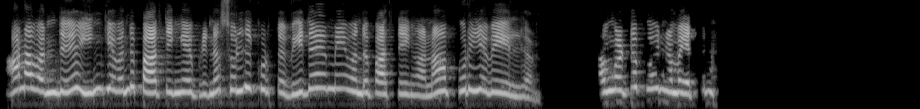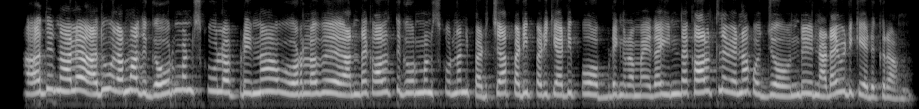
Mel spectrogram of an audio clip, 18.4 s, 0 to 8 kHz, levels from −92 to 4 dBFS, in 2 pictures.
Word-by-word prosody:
ஆனா, 435 +3 +2
வந்து 335 0 +1 0.2
இங்க 420 +4 -3
வந்து 390 +6 -2
பாத்தீங்க 325 0 +2
அப்டீன்னா, 290 +4 -5
சொல்லிக் 415 +4 -2
குடுத்த 375 -5 -6
விதமே 425 +6 -2
வந்து 325 -1 -1
பாத்தீங்கன்னா, 295 -1 -2 0.2
புரியவே 375 -3 -1
இல்ல. 240 -1 -9 0.8
அவுங்கள்ட்ட 390 +6 -1
போய் 425 -1 -5
நம்ம 330 -1 +1
எத்தன 340 +3 -11 2.4
அதுனால 365 0 +3 0.2
அதுவும் 410 +8 +1
இல்லாம 365 +1 +5
அது 315 - -1
கவர்மெண்ட் 370 +6 0
ஸ்கூல் 370 -2 -4
அப்டீன்னா, 320 +1 0 0.2
ஓரளவு 305 +2 0 0.2
அந்த 290 +3 0
காலத்து 320 +2 +1
கவர்மெண்ட் 325 0 -1
ஸ்கூல்னா, 330 0 -4
"நீ 340 - -4
படிச்சா 255 +4 0
படி 300 +1 +3
படிக்காட்டி 285 +1 +1
போ" 300 - -6
அப்படிங்கிற 260 +2 -4
மாரி 260 -1 -2
தான். 285 +1 +2
இந்த 305 +2 0
காலத்தில 360 +2 +4
வேணா 330 +2 +2
கொஞ்சம் 265 -2 -2
வந்து 275 +5 -2
நடவடிக்கை 295 +4 +2
எடுக்குறாங்க. 230 -4 -6
325 Hz, 145 wpm, -23 LUFS, 290-365 Hz, 2.4 s, இல்லாம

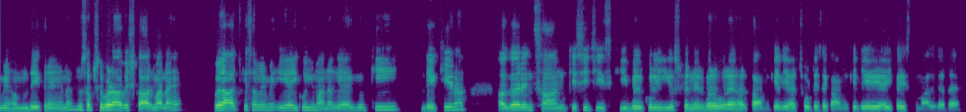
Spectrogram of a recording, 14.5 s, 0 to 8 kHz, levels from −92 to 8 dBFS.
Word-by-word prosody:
में 155 +1 -2
हम 155 0 -4
देख 140 -1 +2
रहे 150 -2 -2
हैं 145 - -7
ना 185 +4 -4
जो 220 - 0
सबसे 190 0 +1
बड़ा 180 -1 +9
आविष्कार 170 0 +3
माना 165 -1 +1
है, 195 +3 -5 0.5
वह 175 +1 +9
आज 170 -1 +3
के 195 - -4
समय 185 +1 -4
में 195 +1 -7
एआई 175 0 0
को 185 +2 -5
ही 185 0 -2
माना 145 -4 -5
गया 140 -1 -2
है 150 - -3
क्योंकि 200 +4 -4 0.4
देखिए 160 +5 0
ना, 220 0 -4 0.5
अगर 180 +4 +5
इंसान 170 -2 -2
किसी 180 +1 -3
चीज़ 165 -2 -5
की 165 0 -2
बिल्कुल 155 +2 0
ही 175 0 -1
उस 165 - -9
पे 175 - +1
निर्भर 155 +1 +1
हो 145 -3 +2
रहा 140 0 +4
है 140 - -1
हर 140 - +1
काम 135 -1 +2
के 140 - +1
लिए, 140 +1 0
हर 150 - 0
छोटे 145 0 -2
से 150 +1 -2
काम 145 0 -4
के 145 - 0
लिए 145 +1 0 0.2
एआई 145 0 +1
का 155 - -1
इस्तेमाल 145 -1 -8
करता 145 0 -4
है, - - -4
160 Hz, 225 wpm, -24 LUFS, 145-180 Hz, 0.5 s, बड़ा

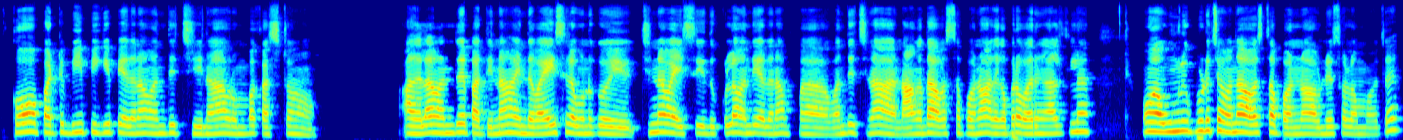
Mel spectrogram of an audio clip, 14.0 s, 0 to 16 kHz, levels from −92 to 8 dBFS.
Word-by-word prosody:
கோபப்பட்டு 225 -1 +2
பீபி, 225 0 -4
கிபி 220 0 -4
எதனா 195 +1 -1
வந்துச்சுன்னா 195 -2 -5 0.2
ரொம்ப 185 +2 -5
கஷ்டம். 180 0 -5 1.0
அதெல்லாம் 200 +3 +4
வந்து 205 +2 -2
பாத்தீன்னா, 190 0 +1 0.2
இந்த 190 -1 -1
வயசுல 205 +3 +2
உனக்குச் 185 -3 -2
சின்ன 220 +1 -1
வயசு. 185 -3 0
இதுக்குள்ள 185 +3 -3
வந்து 200 +1 -4
எதனா 185 +1 -3 0.2
ப - - -4 0.3
வந்துச்சுன்னா 205 +1 -3 0.2
நாங்க 175 +2 +4
தான் 205 -1 +7
அவஸ்தை 190 +1 -5
படணும். 195 +3 +1
அதுக்கப்புறம் 190 +1 0
வரும் 190 +1 -1
காலத்துல 195 +5 -3 0.6
உ - - +1 0.2
உங்களுக்குப் 245 0 +1
புடிச்சா 270 0 +2
வந்து 230 +1 +5
அவஸ்த 215 +1 +3
படணும் 180 0 +1
அப்படின்னு 180 +1 -4
சொல்லும்போது 175 +2 -6
195 Hz, 150 wpm, -24 LUFS, 185-215 Hz, 1.0 s, தான்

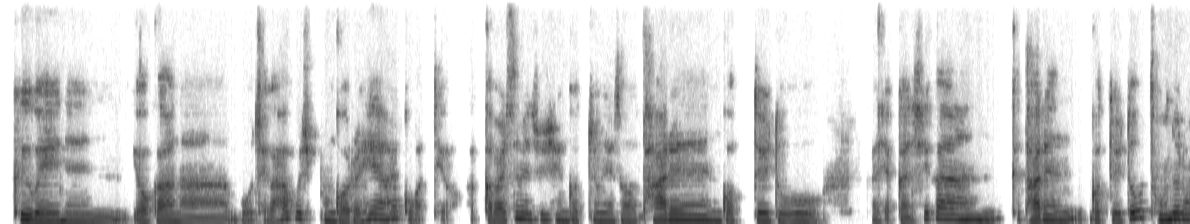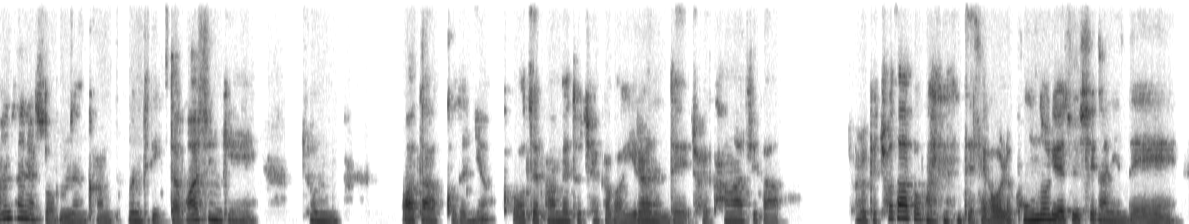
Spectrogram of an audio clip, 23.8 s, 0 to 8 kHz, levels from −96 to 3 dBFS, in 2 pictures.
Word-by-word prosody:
그 185 -3 +7
외에는 140 +2 0
여가나 135 -3 -2
뭐 - - -6
제가 - - -3
하고 225 0 0
싶은 215 -7 -2
거를 140 +1 -1
해야 205 -1 +2
할 220 +2 -1
것 - - -3
같아요. - - -9 0.2
아까 215 -9 -3
말씀해 200 +9 +1
주신 185 -4 -1
것 160 -2 -5
중에서 145 -1 -3
다른 175 0 +3
것들도 145 -2 -2 0.5
아 - - -5
약간 130 0 -3
시간 195 -2 +2 0.2
그 - - -7
다른 160 +1 +2 0.2
것들도 230 - 0
돈으로 205 +3 +5
환산할 225 -1 +2
수 195 -7 0
없는 140 +1 -4
그런 135 -1 -6
부분들이 145 -3 -4
있다고 140 +5 -1
하신 185 0 +3
게 70 - -6 0.5
좀 145 -3 -2 0.6
와 160 - +6
닿았거든요. 155 +4 -3
그 - - -7
어젯밤에도 145 0 -1
제가 145 -5 -4
막 125 -1 -5
일하는데 135 -4 -1
저희 130 - -8
강아지가 145 -3 -2 0.7
저를 - - -2
이렇게 - - -4
쳐다보고 230 -3 +5
있는데 145 -2 -3
제가 125 - 0
원래 70 +1 +3
공놀이 180 +2 +7
해 170 - +7
줄 170 0 +1
시간인데 140 -5 -1
150 Hz, 310 characters per minute, -23 LUFS, 140-185 Hz, 0.7 s, 그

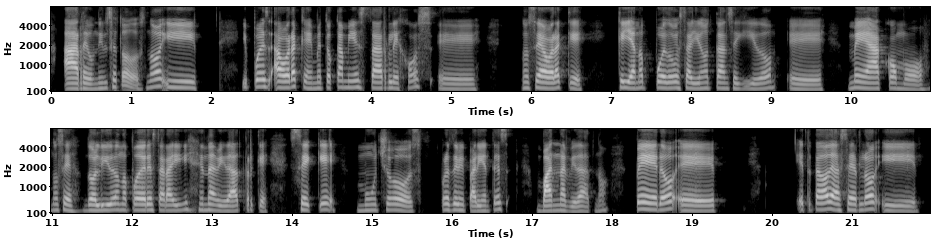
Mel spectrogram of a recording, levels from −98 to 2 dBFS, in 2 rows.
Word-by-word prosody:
a 180 0 +8
reunirse 185 +5 -5
todos, 155 +1 -5
¿no? 240 +4 0
Y 215 -5 0 0.5
y - - -11
pues, 245 0 -1
ahora 215 +3 +5
que 210 -6 -5
me 195 +1 -8
toca 210 +3 -3
a - - +1
mí 220 0 -3
estar 200 -3 +3
lejos, 205 +4 -5
eh, 165 -1 -8 0.5
no 200 - -8
sé, 205 +1 +3
ahora 195 +1 +5
que 175 -4 -3 0.4
que 215 - +2
ya 200 -2 +6
no 210 +2 -7
puedo 205 -1 -1
estar 195 -1 -2
yendo 185 +2 -4
tan 195 -1 -3
seguido, 185 +2 -6
eh, 160 -2 -5 0.3
me 200 0 +4
ha 185 0 +6
como, 165 -5 -6
no 200 - -10
sé, 195 -4 -2
dolido 190 +2 0
no 200 -1 -7
poder 200 -1 +4
estar 195 -2 +1
ahí 190 +4 0
en 205 -1 -7
Navidad, 175 -3 +1
porque - - -7 0.2
sé 205 -2 +3
que 215 0 +1 0.2
muchos, 190 -2 -5 0.2
pues, 205 0 -4
de 205 - 0
mis 200 -1 -3
parientes 175 +6 -1 0.3
van 175 +1 +5
en - - -10
Navidad, 165 -3 -3
¿no? 180 +4 -19 0.3
Pero, 225 0 +6
eh 180 -1 +2 1.0
eh, - - -6
tratado 220 0 +2
de 235 - +6
hacerlo, 205 +2 +2
y- 175 -3 -2
195 Hz, 165 wpm, -27 LUFS, 180-210 Hz, 1.0 s, a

